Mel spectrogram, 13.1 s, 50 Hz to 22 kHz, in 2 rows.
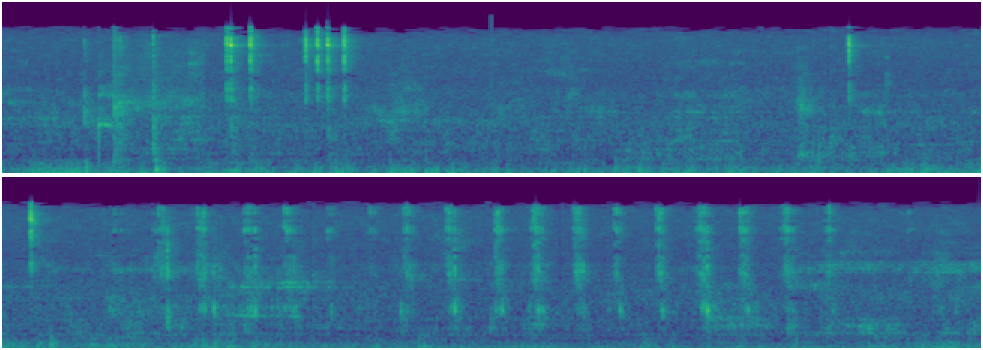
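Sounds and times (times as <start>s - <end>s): low steady hum: 0.0s - 13.0s
mouse scroll wheel clicking: 1.5s - 2.4s, 6.8s - 12.3s.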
